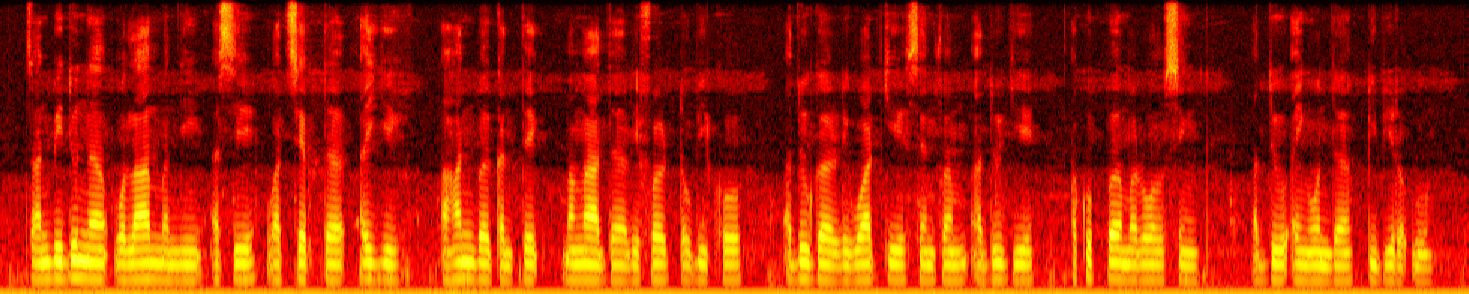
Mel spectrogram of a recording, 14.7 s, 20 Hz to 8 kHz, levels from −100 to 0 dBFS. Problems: none marked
